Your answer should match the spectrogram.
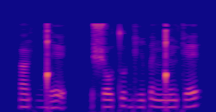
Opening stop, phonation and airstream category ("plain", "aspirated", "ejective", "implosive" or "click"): plain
